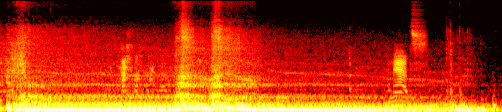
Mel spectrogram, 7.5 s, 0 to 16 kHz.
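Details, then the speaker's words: Subaru EJ25 in a VW Vanagon Westfalia after a timing belt job, heard from inside the vehicle: catches immediately and settles into a deep, steady, even idle with no ticking or knocking; fires right up like it used to, healthy. "how it used to be just fires right up"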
